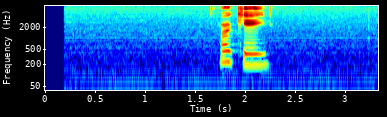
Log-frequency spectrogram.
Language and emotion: Russian, neutral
